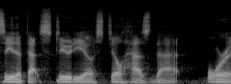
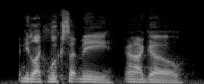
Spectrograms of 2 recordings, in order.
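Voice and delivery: normal talking voice

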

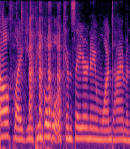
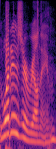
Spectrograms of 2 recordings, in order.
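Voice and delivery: ordinary delivery

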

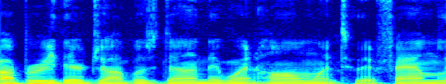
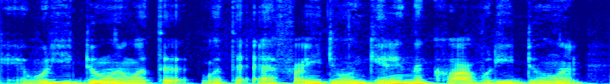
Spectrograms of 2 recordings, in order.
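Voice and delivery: play-acted calling out; 4 semitones higher than usual. Telling how they got out of the car and yelled at him, retelling own yelling. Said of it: "And I was yelling".

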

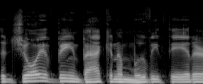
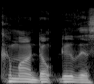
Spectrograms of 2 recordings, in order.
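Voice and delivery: ordinary talk

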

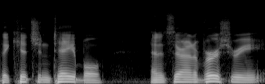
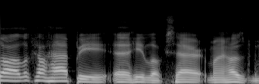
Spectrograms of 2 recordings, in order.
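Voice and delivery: ordinary delivery

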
